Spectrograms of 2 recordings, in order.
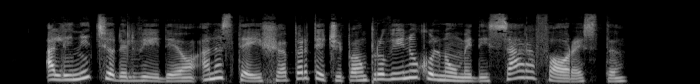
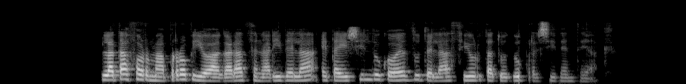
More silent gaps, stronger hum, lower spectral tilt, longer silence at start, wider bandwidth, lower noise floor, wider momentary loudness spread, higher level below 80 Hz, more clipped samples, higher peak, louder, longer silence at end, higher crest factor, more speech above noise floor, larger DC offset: neither; neither; second, -3.5 dB/octave vs -5 dB/octave; second, 0.45 s vs 1 s; first, 11.5 kHz vs 7.8 kHz; second, -83 dBFS vs under -90 dBFS; second, 6 LU vs 10 LU; first, -64 dBFS vs -70 dBFS; neither; about the same, -2 dBFS vs -2 dBFS; about the same, -22 LUFS vs -20 LUFS; second, 0.75 s vs 0.95 s; about the same, 20 dB vs 20 dB; second, 61 dB vs over 70 dB; neither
